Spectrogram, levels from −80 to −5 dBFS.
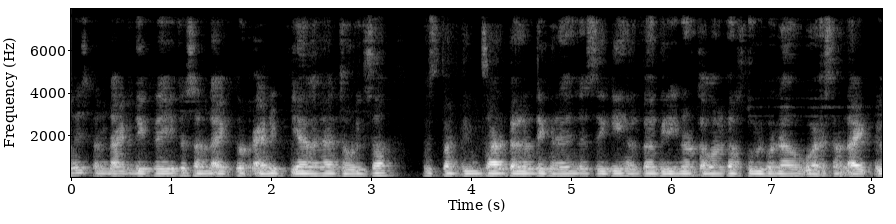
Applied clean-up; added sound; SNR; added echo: neural mask model DeepFilterNet 3.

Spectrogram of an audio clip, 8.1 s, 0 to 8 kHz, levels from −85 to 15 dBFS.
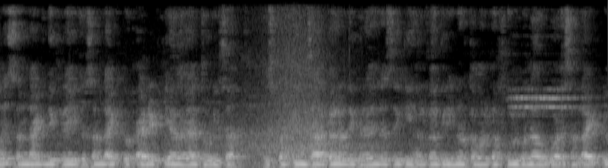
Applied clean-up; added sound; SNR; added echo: none; Car passing by; 18 dB; reverberation time 0.7 s.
